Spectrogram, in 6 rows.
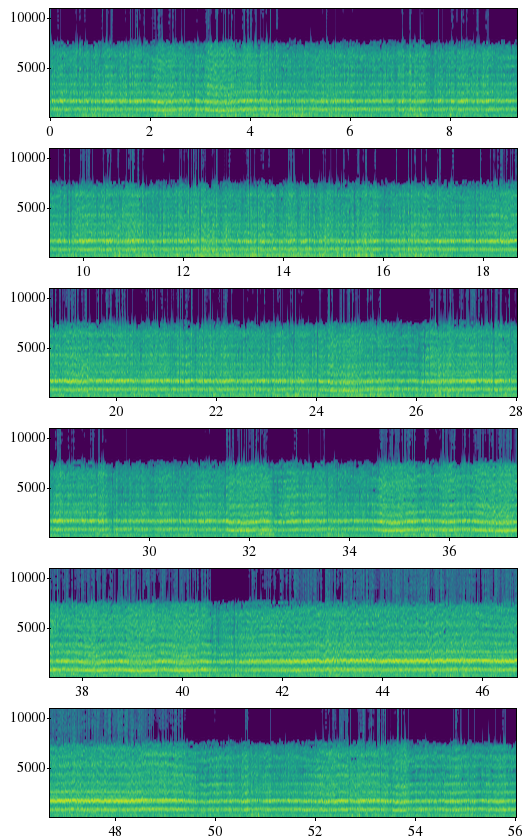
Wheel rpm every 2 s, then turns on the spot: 230, 230, 230, 230, 240, 230, 230, 230, 230, 230, 230, 240, 220, 230, 230, 230, 230, 230, 220, 220, 220, 210, 210, 210, 220, 230, 230, 230.
none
